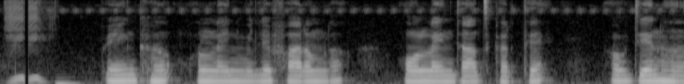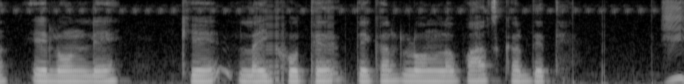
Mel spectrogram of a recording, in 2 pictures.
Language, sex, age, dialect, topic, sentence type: Chhattisgarhi, male, 18-24, Eastern, banking, statement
